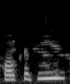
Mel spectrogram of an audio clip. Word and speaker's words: pulchripes: I'm gonna say it wrong, but the H. pulchripes, did I say that right? That was right.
